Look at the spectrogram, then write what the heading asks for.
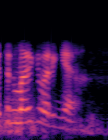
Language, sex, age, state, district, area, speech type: Tamil, female, 60+, Tamil Nadu, Ariyalur, rural, conversation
